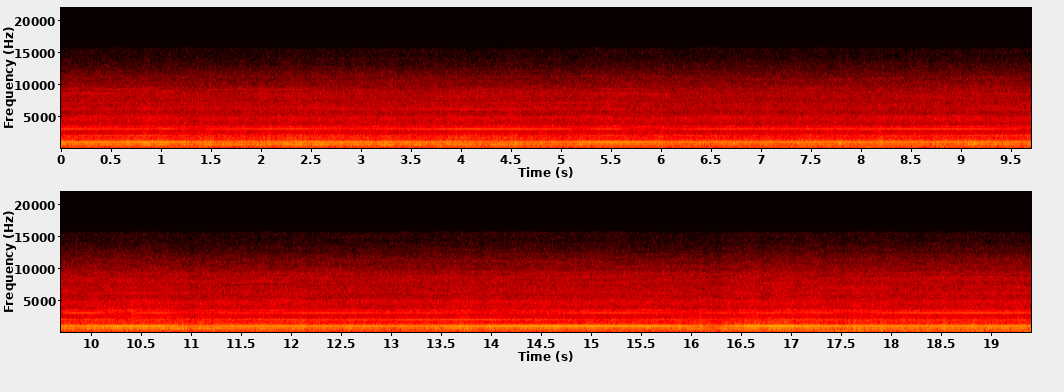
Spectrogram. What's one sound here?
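An air pump hums steadily.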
